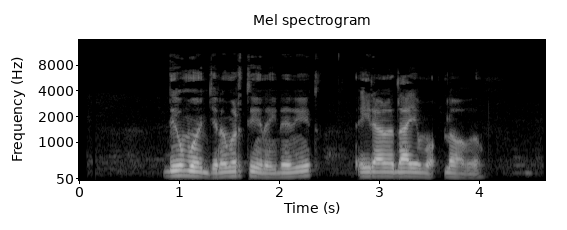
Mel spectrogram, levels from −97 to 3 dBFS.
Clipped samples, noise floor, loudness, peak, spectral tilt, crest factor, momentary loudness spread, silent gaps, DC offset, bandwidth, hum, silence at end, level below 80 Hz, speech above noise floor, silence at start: under 0.1%; -73 dBFS; -34 LUFS; -16 dBFS; -6.5 dB/octave; 18 dB; 10 LU; none; under 0.1%; 10.5 kHz; none; 0.65 s; -78 dBFS; 40 dB; 0.85 s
